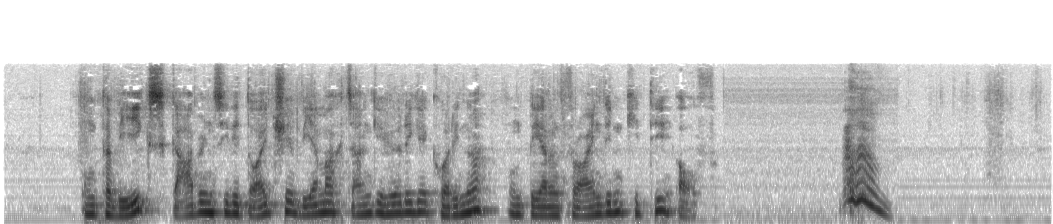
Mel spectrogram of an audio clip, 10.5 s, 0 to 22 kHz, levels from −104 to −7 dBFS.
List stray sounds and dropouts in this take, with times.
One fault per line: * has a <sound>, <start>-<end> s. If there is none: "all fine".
* has a throat clearing, 8.4-8.9 s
